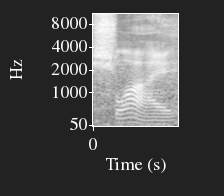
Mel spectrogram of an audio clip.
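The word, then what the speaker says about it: Schleich: the junior wide receiver Jaden sly it's pronounced but it's spelled SCH le i CH it is a tough pronunciation 45 seconds and kicking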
